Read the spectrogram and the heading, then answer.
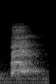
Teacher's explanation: تخرج من الشفتين بانطباق تكة زي الباء بالضبط كده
